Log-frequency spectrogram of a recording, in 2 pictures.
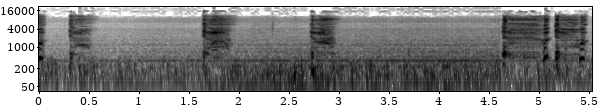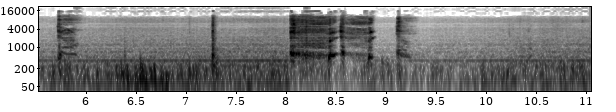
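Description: Several short, sharp cough bursts in quick clusters over steady traffic-like background noise.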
